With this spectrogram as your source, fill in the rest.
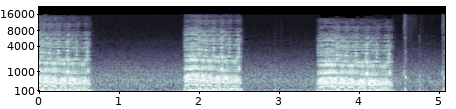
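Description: A Minecraft horse in GregTech New Horizons gives three loud, rough neighing bursts while being broken in, each about a second long and separated by quieter pauses.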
